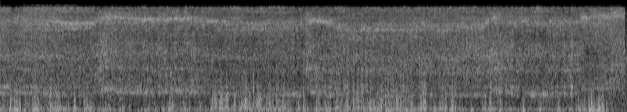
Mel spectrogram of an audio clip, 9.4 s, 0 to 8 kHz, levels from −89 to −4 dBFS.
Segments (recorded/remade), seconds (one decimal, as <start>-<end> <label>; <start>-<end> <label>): 0.0-0.6 recorded; 0.6-1.6 remade; 1.6-2.1 recorded; 2.1-4.0 remade; 4.0-4.4 recorded; 4.4-5.7 remade; 5.7-6.2 recorded; 6.2-8.6 remade; 8.6-9.4 recorded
